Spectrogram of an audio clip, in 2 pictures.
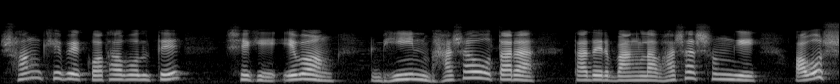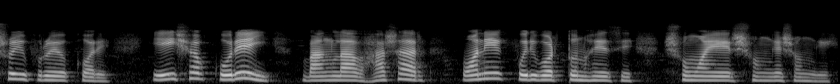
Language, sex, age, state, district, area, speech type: Bengali, female, 60+, West Bengal, North 24 Parganas, rural, spontaneous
